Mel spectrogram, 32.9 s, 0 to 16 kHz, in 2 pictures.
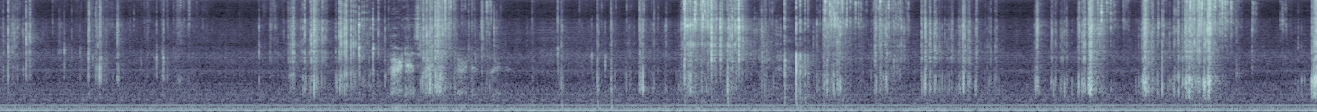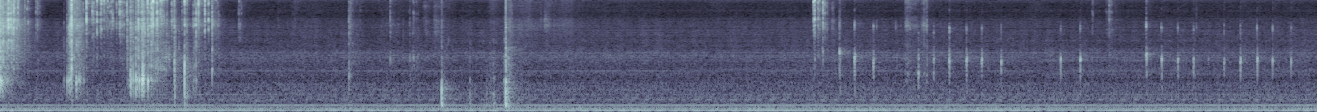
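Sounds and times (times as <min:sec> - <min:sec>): close-up clicks and crunchy scrapes: 0:00.0 - 0:02.4, 0:03.2 - 0:06.3, 0:06.9 - 0:19.2.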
